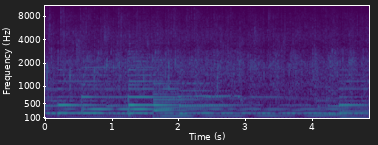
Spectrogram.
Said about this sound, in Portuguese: Aplauda, Senhor Jesus.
